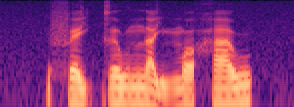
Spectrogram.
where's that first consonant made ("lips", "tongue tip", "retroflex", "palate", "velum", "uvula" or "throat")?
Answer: lips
